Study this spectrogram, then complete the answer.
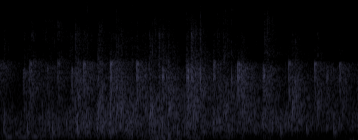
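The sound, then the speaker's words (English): A small group applauds steadily, with many overlapping hand claps forming a continuous, fairly soft patter that holds from start to finish, with no voices. “Give her a long round of applause.”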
